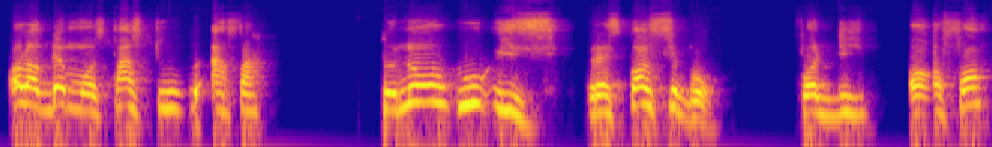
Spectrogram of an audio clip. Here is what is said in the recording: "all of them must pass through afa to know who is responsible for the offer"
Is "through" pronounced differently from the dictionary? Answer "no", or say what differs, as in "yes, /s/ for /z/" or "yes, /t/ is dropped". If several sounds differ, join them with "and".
yes, /t/ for /θ/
